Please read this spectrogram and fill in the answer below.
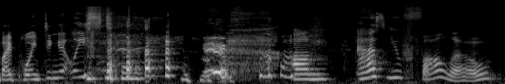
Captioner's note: chuckle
